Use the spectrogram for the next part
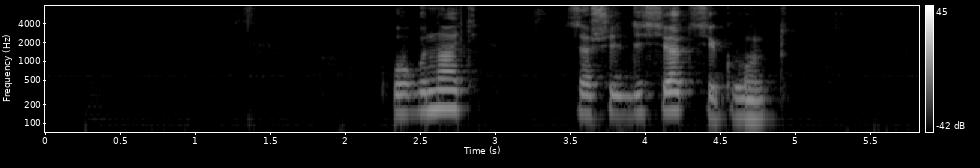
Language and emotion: Russian, sad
